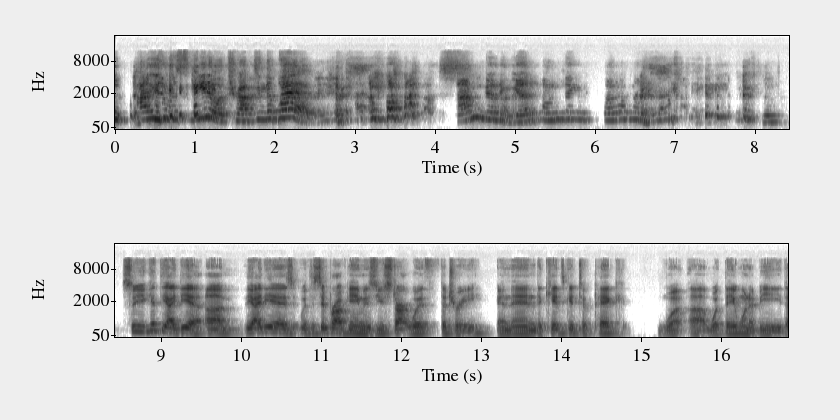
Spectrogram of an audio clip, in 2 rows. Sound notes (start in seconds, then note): 3.3 participant chuckles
